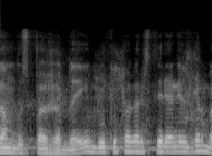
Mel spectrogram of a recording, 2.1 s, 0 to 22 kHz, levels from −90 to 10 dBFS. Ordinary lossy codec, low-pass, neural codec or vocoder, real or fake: Opus, 32 kbps; 9.9 kHz; autoencoder, 48 kHz, 32 numbers a frame, DAC-VAE, trained on Japanese speech; fake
